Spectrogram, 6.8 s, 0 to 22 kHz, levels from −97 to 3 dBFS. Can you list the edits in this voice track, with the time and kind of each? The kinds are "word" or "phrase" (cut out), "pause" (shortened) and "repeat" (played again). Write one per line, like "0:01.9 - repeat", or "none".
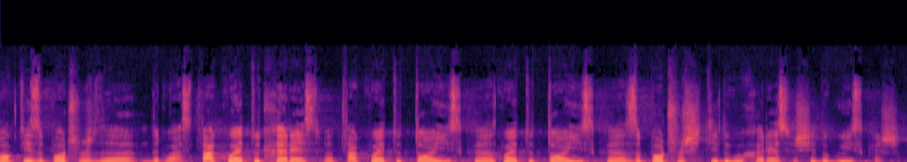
0:01.2 - phrase
0:02.0 - word
0:03.7 - repeat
